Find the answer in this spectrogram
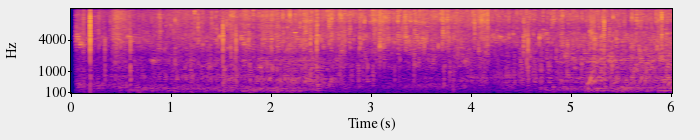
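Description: Water running from a hose into a full enamel pot and spilling over its rim, a steady trickling and splashing. There is a sharp click near the start.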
